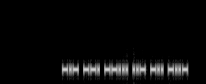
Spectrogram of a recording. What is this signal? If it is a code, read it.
Morse code, heard as a keyed tone, about 66 wpm, 700 Hz. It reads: KG7UDX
